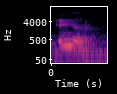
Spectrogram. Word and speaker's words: heir: अ, सो एन इज हियर, आवर, आ, एन, HEIR, हायर नहीं pronunciate करते हैं, हम इसे क्या पढ़ते हैं, एयर, जो हम AIR को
